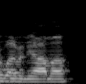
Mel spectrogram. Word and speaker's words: Wembanyama: Victor Wembanyama. Did I even pronounce that right? I don't know. Um, you got this. Have more confidence. Yes, that is how you pronounce his name.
